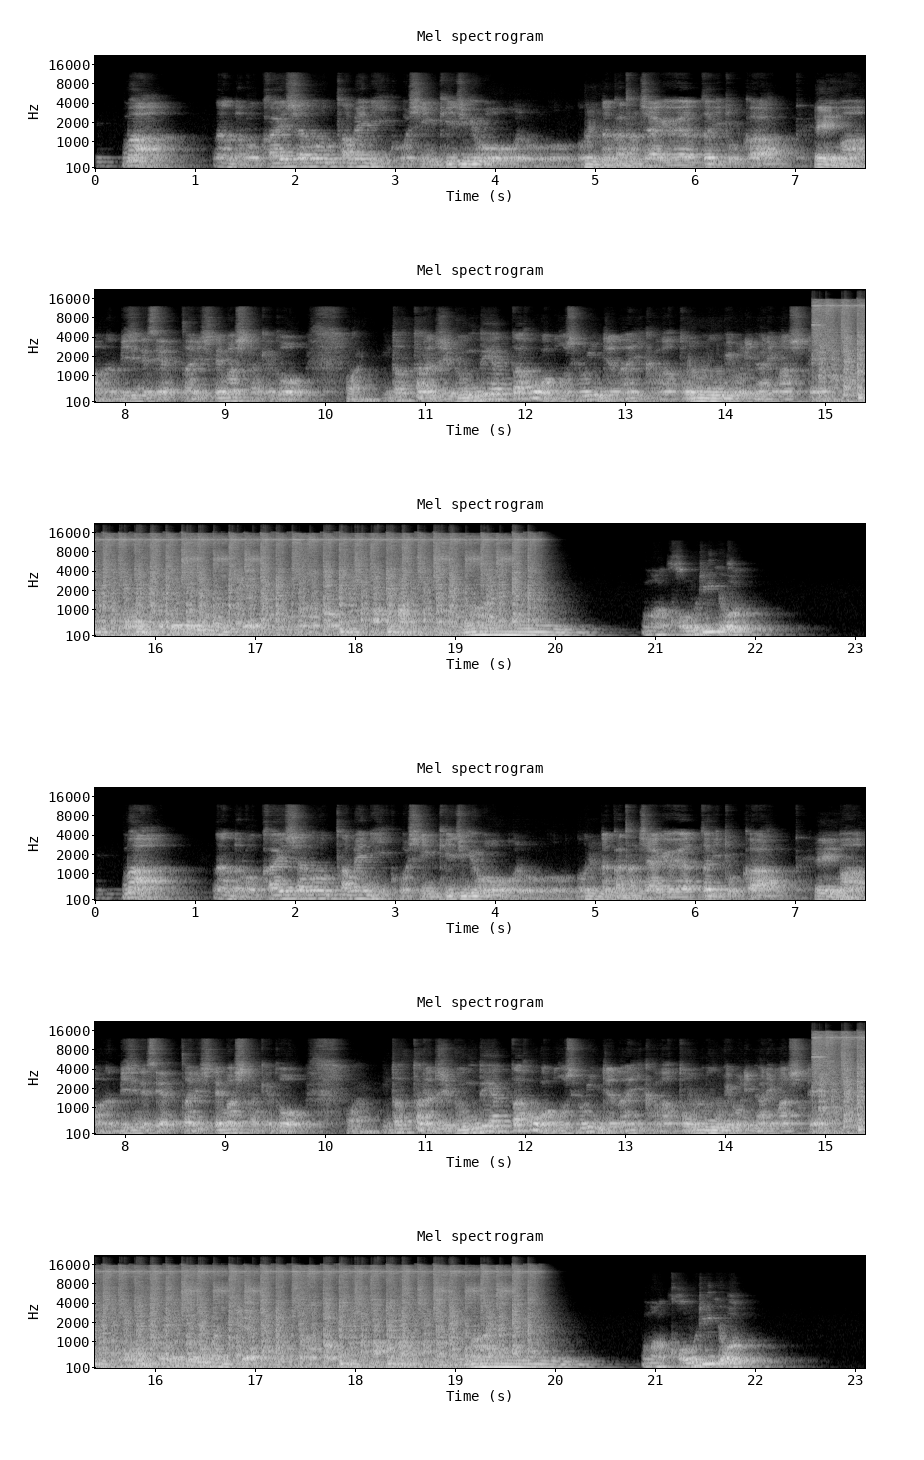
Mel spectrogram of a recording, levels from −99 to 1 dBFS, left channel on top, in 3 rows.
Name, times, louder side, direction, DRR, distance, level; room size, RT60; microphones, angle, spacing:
voice 1, 0.3-0.7 1.2-6.8 7.4-10.2 10.6-15.0 16.1-17.9 19.1-19.5 20.9-21.8, equal, 65° right, -3 dB, 1.3 m, -23 dB
voice 2, 4.9-5.5 7.2-7.7 10.2-10.5 13.6-14.5 15.6-16.5 18.4-20.2 21.2-21.5, left 3 dB, 65° left, 5 dB, 0.4 m, -22 dB
sound 1, 14.9-19.9, equal, ahead, 0.4 m, -21 dB
3.0 x 2.5 x 3.0 m, 0.68 s
head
